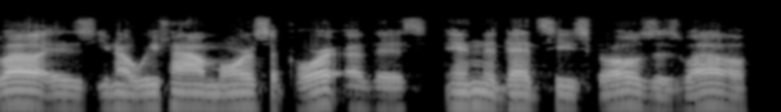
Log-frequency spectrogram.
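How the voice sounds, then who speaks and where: With an American accent, a man speaks in an unremarkable speaking voice at a fairly low pitch, with fairly even intonation and a moderate pace. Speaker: faith channel host. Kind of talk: casual chat.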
